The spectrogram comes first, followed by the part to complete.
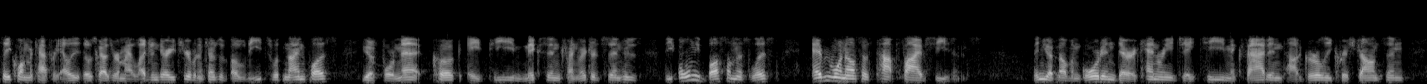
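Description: Throughout, the speech passes through a G.729 codec at 8 kbit/s, rebuilding each frame from a vocal tract filter and a handful of pulses inside a roughly 250 Hz to 3.4 kHz line band. The result is thin, slightly rough and synthetic, with plainly audible codec damage.

VoIP packet loss concealed by the speech codec occurs four times. At 1.57 to 1.65 s, between "guys are in my" and "tier but in terms", at 3.71 to 3.76 s after "with nine plus you", at 10.54 to 10.61 s, and at 12.79 to 12.84 s, about 30 ms of audio goes missing, which fits a single lost packet each time. The decoder fills each gap by extending its last pitch and filter at falling gain, so the speech smears into a brief buzzy tone or coloured noise that fades, and stays weak for a moment as the decoder recovers.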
